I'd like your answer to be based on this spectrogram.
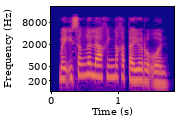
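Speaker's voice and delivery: plain reading voice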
